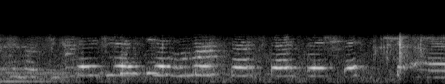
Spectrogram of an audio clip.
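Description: A young child singing a simple tune in short, high, evenly paced notes.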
